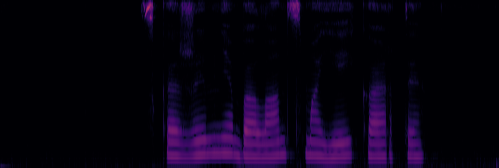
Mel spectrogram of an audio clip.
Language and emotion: Russian, neutral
